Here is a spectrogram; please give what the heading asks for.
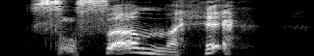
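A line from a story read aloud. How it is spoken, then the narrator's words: Choking half-laugh. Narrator (Russian): То ли подавился, то ли засмеялся воевода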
